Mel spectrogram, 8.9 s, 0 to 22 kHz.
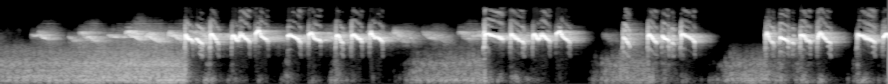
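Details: A Malaysian white-eye sings in Singapore on 20 March 2023 in stable, warm, sunny weather: a rapid, high twittering song of sweet chirps and trills in bursts, with a brief low rumble at the start.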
